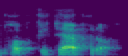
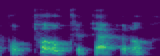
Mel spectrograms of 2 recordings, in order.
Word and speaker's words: Popocatépetl: So how do I learn to pronounce the name Popocatépetl?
